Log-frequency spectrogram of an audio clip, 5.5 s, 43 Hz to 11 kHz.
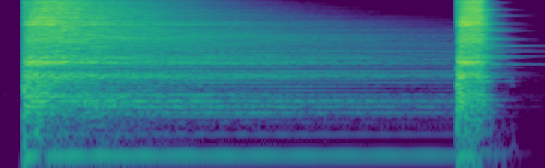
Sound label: FX ISTANBUL AGOP TRASH HIT 14, CYMBALES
